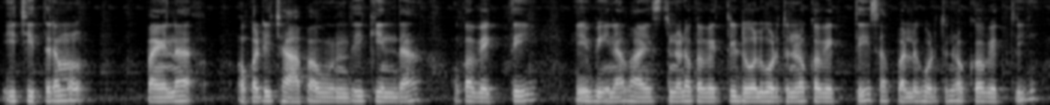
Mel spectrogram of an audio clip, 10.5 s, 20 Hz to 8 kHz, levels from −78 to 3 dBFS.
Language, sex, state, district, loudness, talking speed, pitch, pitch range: Telugu, male, Andhra Pradesh, Chittoor, -22 LUFS, 135 wpm, 130 Hz, 125-140 Hz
